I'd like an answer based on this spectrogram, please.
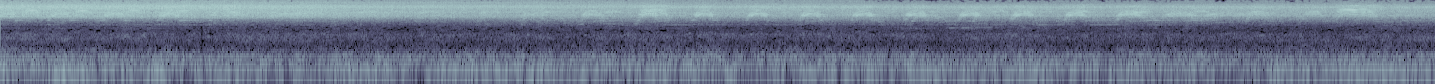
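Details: Summer cicada chorus from the bamboo forest at Yongsan Family Park: a loud, shrill, hissing drone that settles into a rhythmic pulsing, roughly two throbs per second, over quiet low background park noise.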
